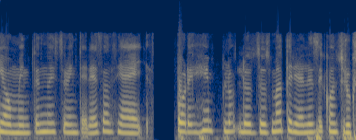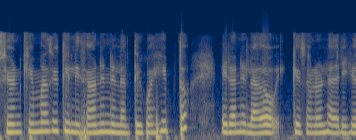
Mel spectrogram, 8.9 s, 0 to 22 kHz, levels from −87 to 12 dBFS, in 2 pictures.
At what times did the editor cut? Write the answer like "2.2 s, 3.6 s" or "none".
2.9 s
